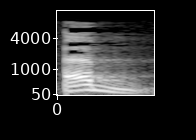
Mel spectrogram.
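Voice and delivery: أب stopped hard at the lips; held b demo. Shown as a demonstration. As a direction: trap the sound on أب. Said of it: "انحصر الصوت خلفهما". (باء محبوسة)

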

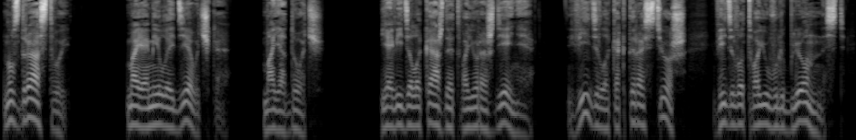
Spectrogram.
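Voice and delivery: low, gentle, unhurried goddess; tender motherly greeting. Acted. Goddess tenderly greets her daughter.

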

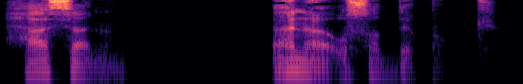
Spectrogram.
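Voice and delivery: low, soft cruel mockery; quiet sardonic killer; savage sarcasm. A narrator's reading. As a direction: pretend to believe him, softly menacing. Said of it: "في سخرية وحشية".

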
